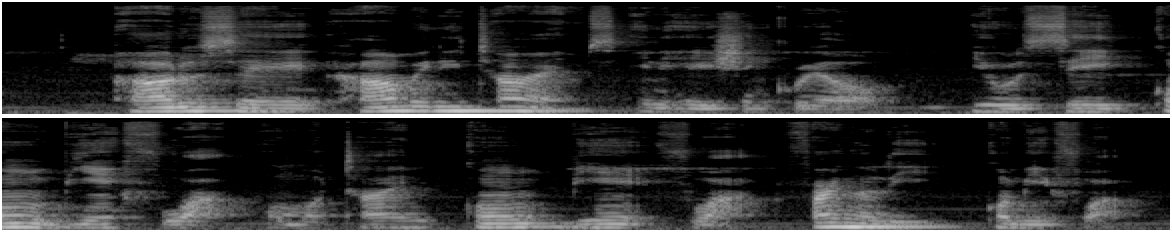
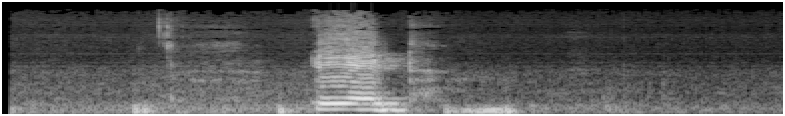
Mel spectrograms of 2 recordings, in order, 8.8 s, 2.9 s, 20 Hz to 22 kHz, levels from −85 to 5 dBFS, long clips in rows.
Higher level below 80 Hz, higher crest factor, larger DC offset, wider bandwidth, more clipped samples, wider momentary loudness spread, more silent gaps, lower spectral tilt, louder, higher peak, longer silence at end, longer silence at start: second, -56 dBFS vs -42 dBFS; about the same, 18 dB vs 16 dB; neither; first, 19 kHz vs 16.5 kHz; neither; second, 14 LU vs 26 LU; neither; first, -6.5 dB/octave vs -4.5 dB/octave; second, -27 LUFS vs -12 LUFS; second, -8 dBFS vs 0 dBFS; about the same, 0.15 s vs 0.2 s; first, 0.25 s vs 0.05 s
